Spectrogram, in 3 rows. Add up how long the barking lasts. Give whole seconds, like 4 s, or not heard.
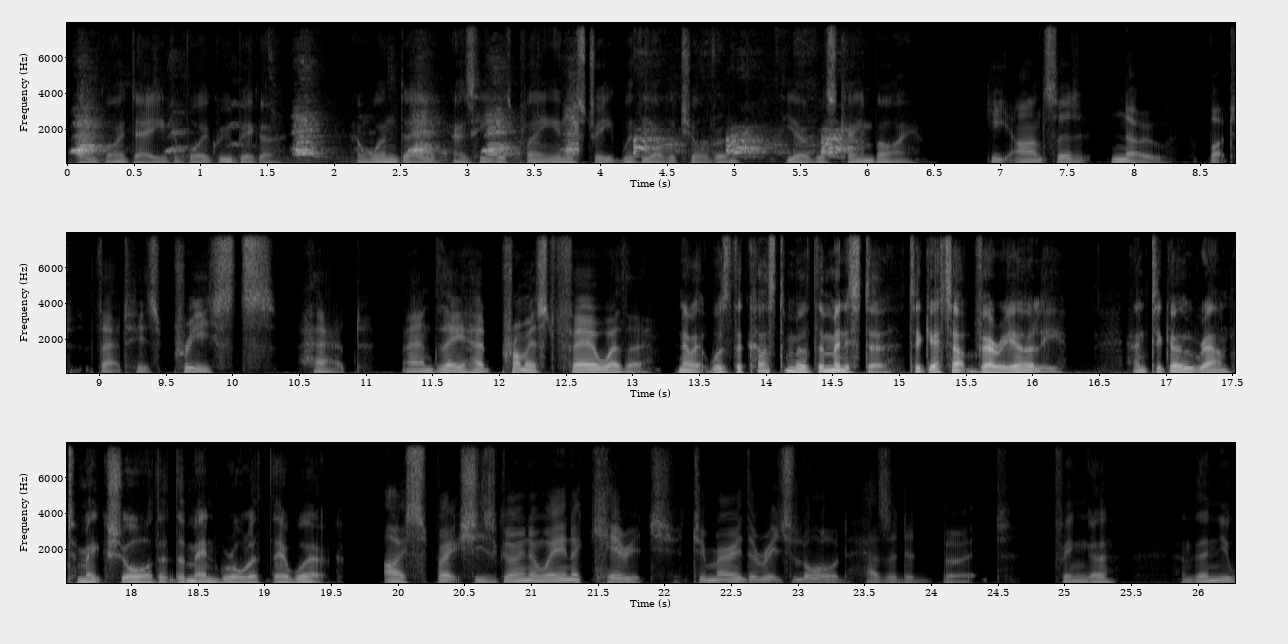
6 s.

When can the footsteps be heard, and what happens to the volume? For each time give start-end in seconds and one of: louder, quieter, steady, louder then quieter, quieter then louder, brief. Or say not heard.
not heard.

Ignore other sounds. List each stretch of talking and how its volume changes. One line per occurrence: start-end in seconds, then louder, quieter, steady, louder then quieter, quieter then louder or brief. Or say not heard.
0.0-26.2 louder then quieter.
